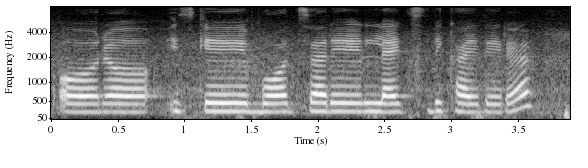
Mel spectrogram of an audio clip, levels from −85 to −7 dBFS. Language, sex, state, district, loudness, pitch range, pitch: Hindi, female, Gujarat, Valsad, -14 LUFS, 215-225 Hz, 220 Hz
